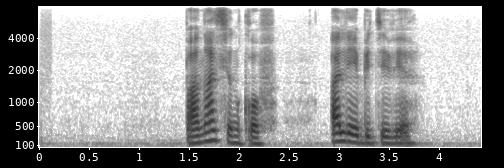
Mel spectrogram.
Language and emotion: Russian, neutral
